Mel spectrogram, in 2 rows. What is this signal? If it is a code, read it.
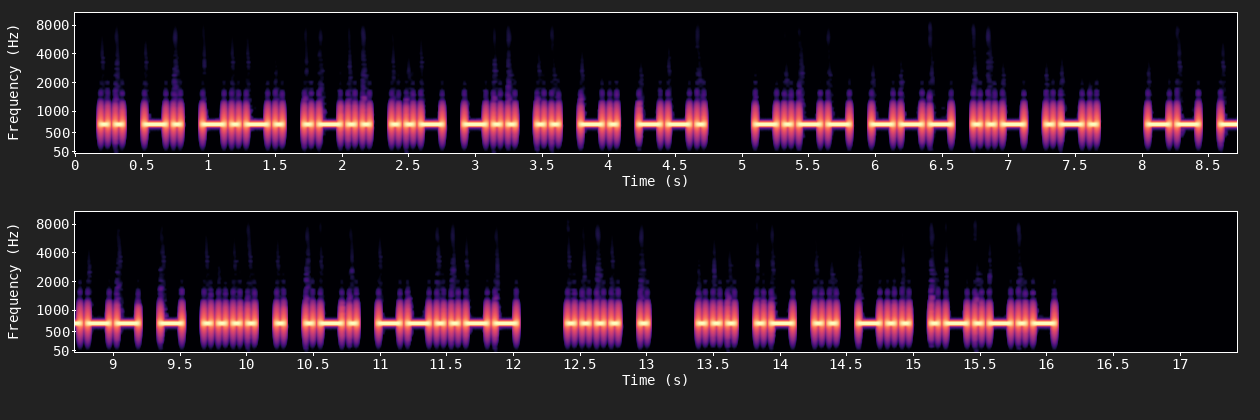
Morse code, heard as a keyed tone, about 21 wpm, 700 Hz. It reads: INCLUDING YOUR MOTHER, HE SAID.
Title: Sentences from Top 1000 Words - Review Part 4 - 22wpm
